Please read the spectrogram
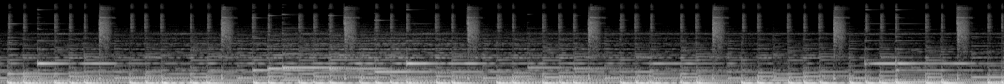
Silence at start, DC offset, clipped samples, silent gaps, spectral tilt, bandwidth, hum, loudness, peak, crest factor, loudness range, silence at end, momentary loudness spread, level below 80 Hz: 0 s; under 0.1%; under 0.1%; none; -6 dB/octave; 16 kHz; none; -18 LUFS; -2 dBFS; 12 dB; 1 LU; 0 s; 3 LU; -16 dBFS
